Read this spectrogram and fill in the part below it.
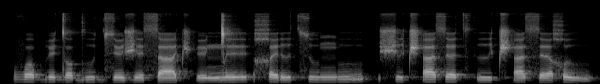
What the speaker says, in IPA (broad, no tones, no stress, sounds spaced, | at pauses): v ɔ b ø d ɔ ɡ u d͡z ø ʒ ɘ s a t͡ʃʼ ø ŋ͡ǀ ɘ | χ ɘ ɾ ɯ t͡s u ŋ u | ʃ ɯ t͡ʃʼ a s ɜ t͡sʼ ɯ t͡ʃʼ a s ɜ χ u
